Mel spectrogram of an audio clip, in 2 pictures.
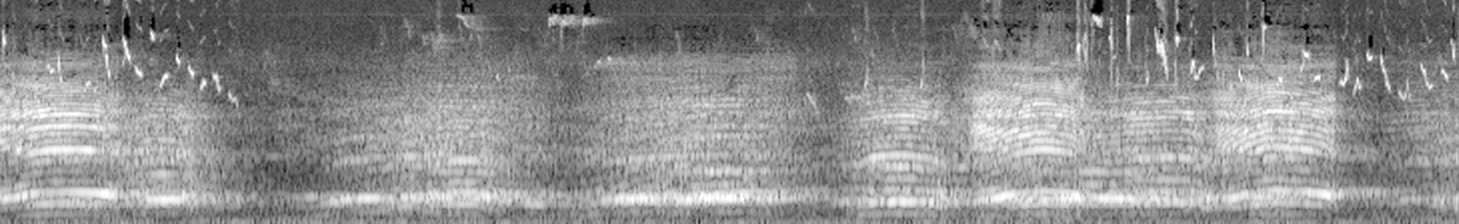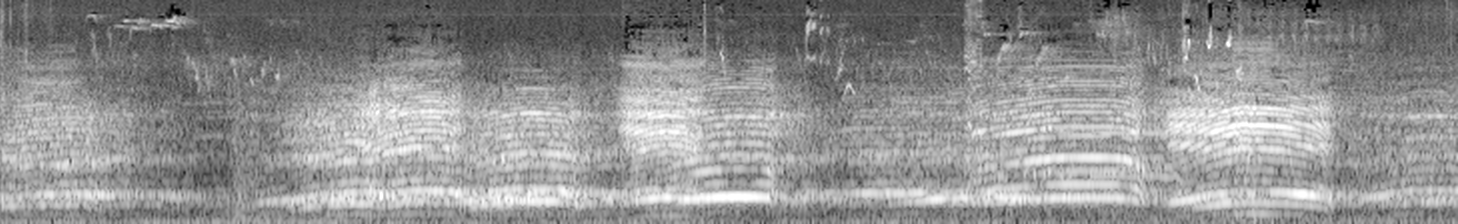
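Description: Cows mooing, about ten long moos one after another and often overlapping, each rising and then falling in pitch.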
